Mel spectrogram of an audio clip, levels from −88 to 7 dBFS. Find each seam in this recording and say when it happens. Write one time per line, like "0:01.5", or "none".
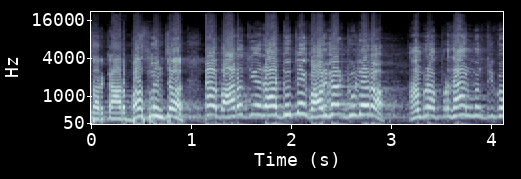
0:01.0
